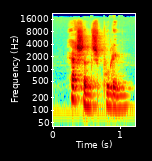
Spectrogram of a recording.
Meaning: brain-washing
- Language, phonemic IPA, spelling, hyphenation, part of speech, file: Dutch, /ˈɦɛr.sə(n)ˌspu.lɪŋ/, hersenspoeling, her‧sen‧spoe‧ling, noun, Nl-hersenspoeling.ogg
